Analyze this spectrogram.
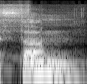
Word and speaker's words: thumb: Thumb the B silent. You don't pronounce it. You don't No, there's no need. Thumb. You only pronounce You only pronounce the m sound at the end.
